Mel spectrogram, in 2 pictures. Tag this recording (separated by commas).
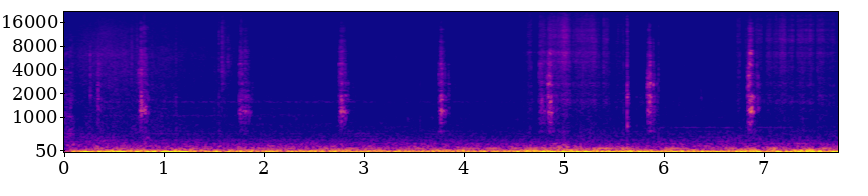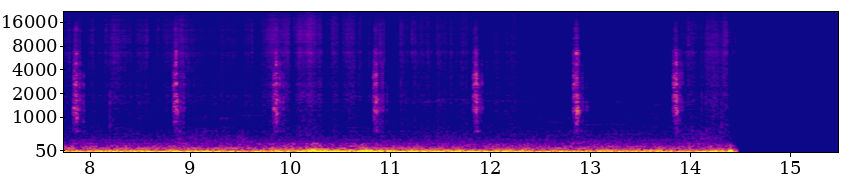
Clock, Mechanisms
